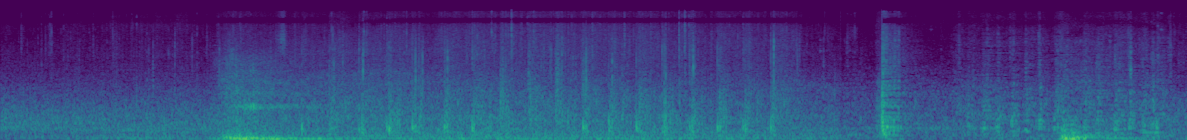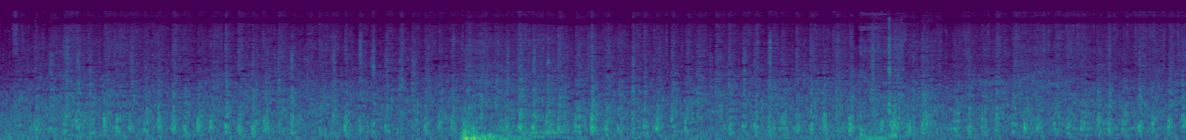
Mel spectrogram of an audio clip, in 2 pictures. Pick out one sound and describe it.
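Running footsteps crunch through snow.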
